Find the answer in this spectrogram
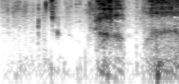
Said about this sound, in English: Since we're all chewing into our microphones right now.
